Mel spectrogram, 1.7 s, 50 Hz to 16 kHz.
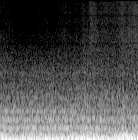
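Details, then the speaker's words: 2012 Renault with EDC gearbox, 115,000 km, driving: a deep, rough growl under the running noise, starting as the car moves and rising with speed; gearbox bearing. "bıtkı hızlandıkça da ses artıyor"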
